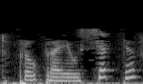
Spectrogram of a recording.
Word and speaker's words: proprioceptive: and I hope I pronounced this correctly, but it's called proprioceptive. That's it. Muscles and joints.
